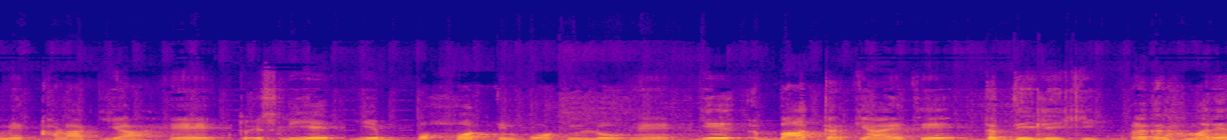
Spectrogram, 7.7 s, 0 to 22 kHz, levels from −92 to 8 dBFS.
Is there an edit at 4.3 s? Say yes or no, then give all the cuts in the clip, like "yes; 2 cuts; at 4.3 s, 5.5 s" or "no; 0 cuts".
yes; 1 cut; at 4.3 s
